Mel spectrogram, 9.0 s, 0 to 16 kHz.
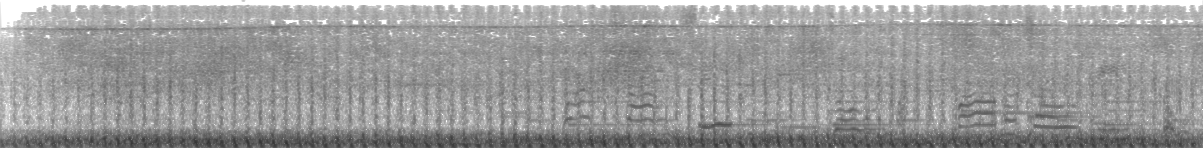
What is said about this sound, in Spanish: se escapa a volar. Pero no a volar de cualquier manera, sino en un helicóptero Bell 47 construido el mismo año en el que él nació, en 1948.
